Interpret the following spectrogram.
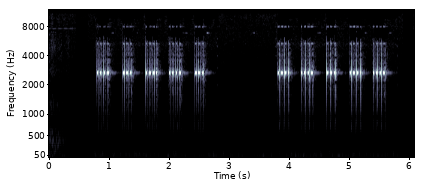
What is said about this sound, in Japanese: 私の携帯電話が鳴ったのはそれから一月後のことだった。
